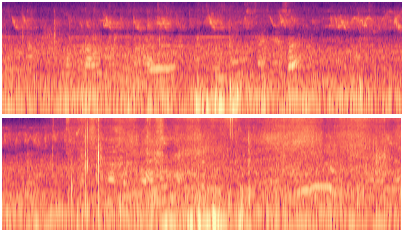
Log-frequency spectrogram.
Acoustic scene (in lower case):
park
